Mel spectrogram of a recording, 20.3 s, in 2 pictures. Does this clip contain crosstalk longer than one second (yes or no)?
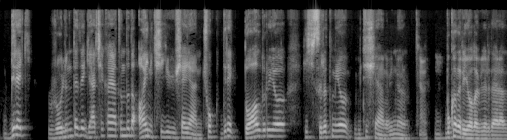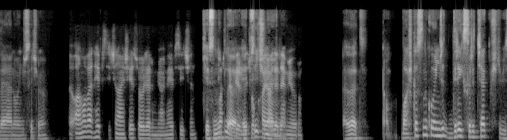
yes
